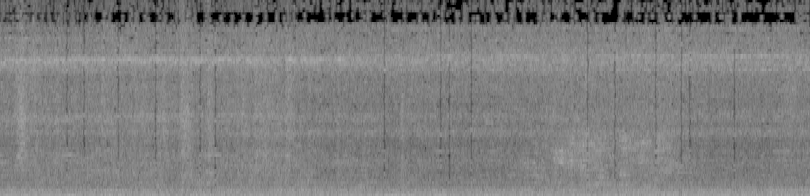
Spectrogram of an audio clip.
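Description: Steady low mechanical hum and hiss of a supermarket's refrigerated display cases and ventilation, unchanging throughout.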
